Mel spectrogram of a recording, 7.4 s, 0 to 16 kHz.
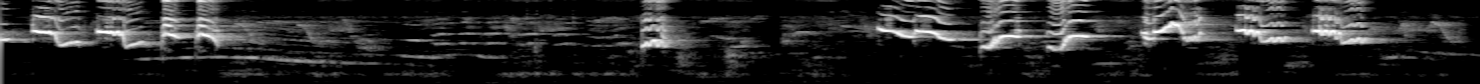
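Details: Oriental magpie-robin giving an agitated fighting song meant to provoke other magpie-robins into singing: loud bursts of sweeping, whistled notes between 2 and 6k, a quiet gap with faint distant chirps and a thin whistle, then another rapid run of phrases.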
